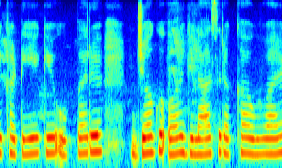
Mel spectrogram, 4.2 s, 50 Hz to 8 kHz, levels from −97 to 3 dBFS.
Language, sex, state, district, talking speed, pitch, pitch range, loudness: Hindi, female, Uttar Pradesh, Lalitpur, 125 wpm, 235 Hz, 230-245 Hz, -16 LUFS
